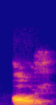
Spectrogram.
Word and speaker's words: Ange: Is it Ange? Ange. Ange. Okay. It's like an angel. It's an all in French.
